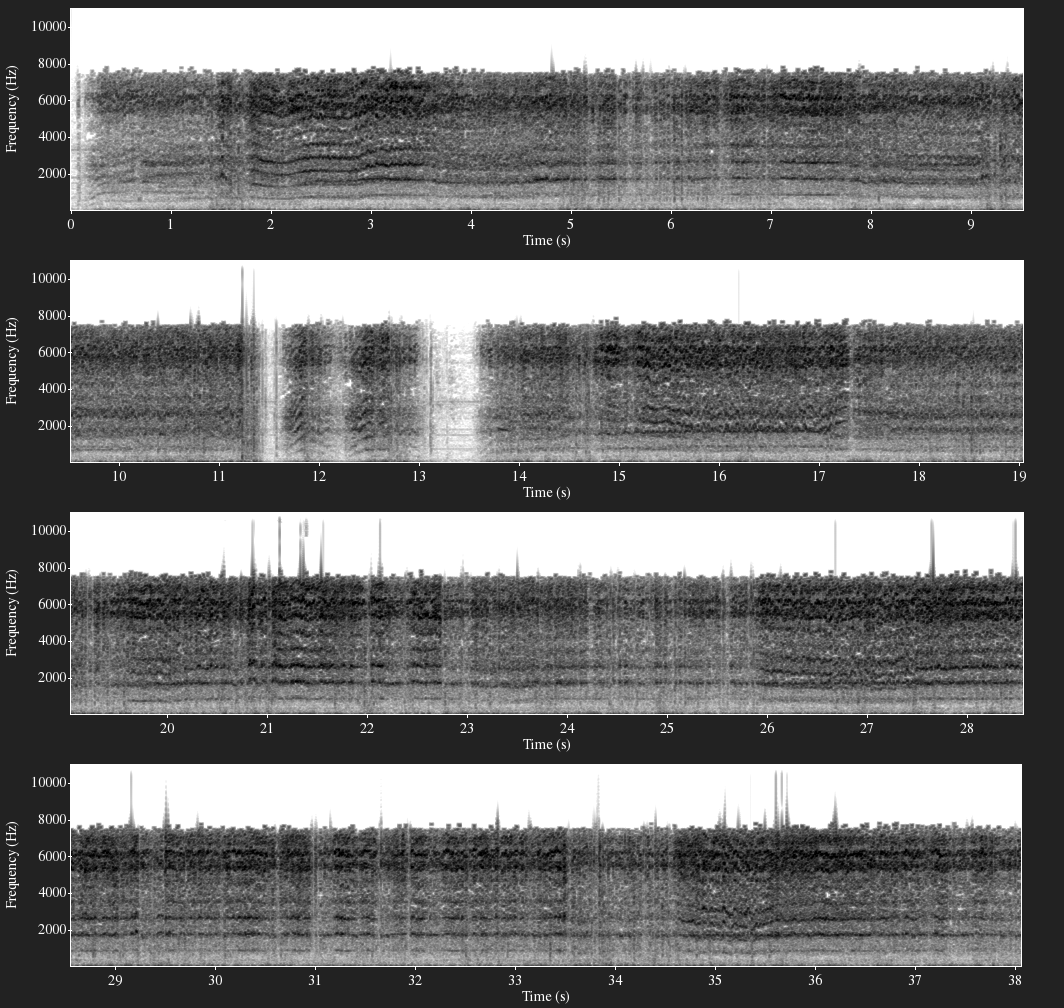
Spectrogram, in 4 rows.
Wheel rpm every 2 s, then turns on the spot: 150, 210, 230, 230, 210, 120, 90, 200, 190, 200, 240, 230, 230, 220, 230, 230, 230, 230, 230.
none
